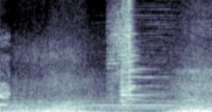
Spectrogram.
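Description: Action film score playing under a fight, with one sudden, sharp fight sound effect about a second in.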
